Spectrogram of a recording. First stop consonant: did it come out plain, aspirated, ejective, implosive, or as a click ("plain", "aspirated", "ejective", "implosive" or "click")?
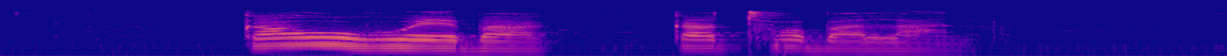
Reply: ejective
